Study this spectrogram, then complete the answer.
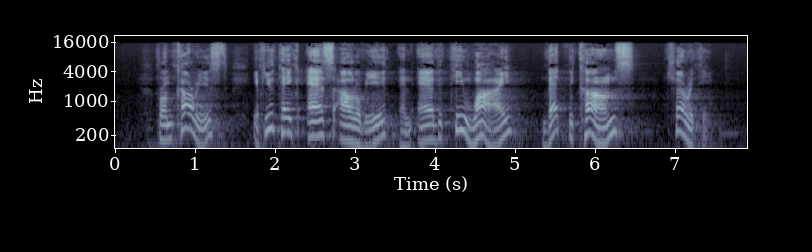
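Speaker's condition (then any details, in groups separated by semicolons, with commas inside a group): Cleft lip and palate; congenital, severe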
